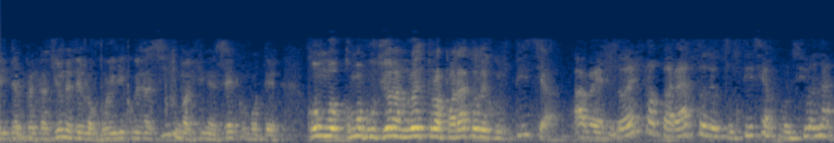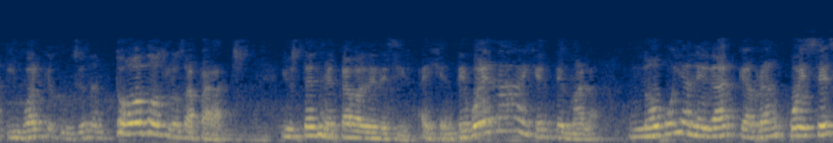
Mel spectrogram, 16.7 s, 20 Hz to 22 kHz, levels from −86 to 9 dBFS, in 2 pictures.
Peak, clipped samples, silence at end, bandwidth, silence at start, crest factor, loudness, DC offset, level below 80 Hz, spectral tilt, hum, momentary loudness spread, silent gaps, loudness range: 0 dBFS; under 0.1%; 0 s; 7 kHz; 0 s; 18 dB; -20 LUFS; under 0.1%; -52 dBFS; -9 dB/octave; none; 13 LU; none; 6 LU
